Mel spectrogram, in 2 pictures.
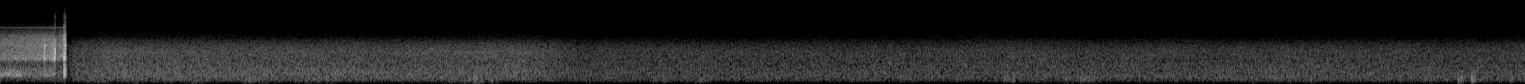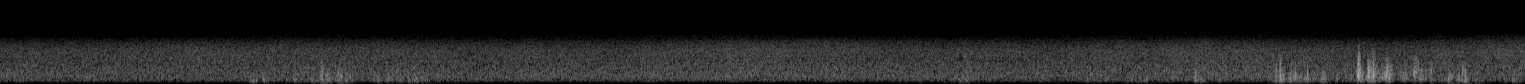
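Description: Strong wind and breaking surf: a steady rushing noise with wind buffeting the microphone, slightly louder for the first few seconds and with a few brief louder bumps near the end.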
